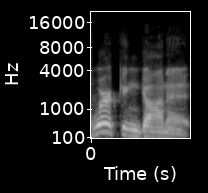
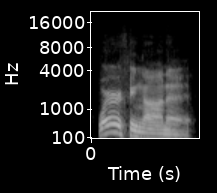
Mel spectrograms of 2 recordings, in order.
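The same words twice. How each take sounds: First: The g at the end of working is strong. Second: The g at the end of working is soft. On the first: The speaker calls it wrong. "Hearing that G a little bit strong" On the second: The speaker calls it right. "that's softer now"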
